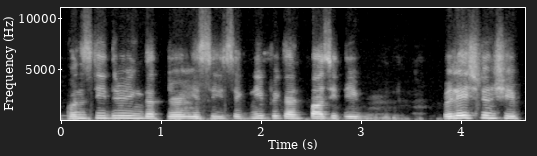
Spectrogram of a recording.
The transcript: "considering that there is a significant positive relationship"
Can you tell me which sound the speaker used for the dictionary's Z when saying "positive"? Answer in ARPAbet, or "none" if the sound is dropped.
S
